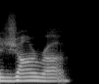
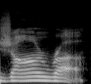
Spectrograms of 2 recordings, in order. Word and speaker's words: genre: 还是他的设定，我觉得他的设定非常的有趣，就是在一个虚幻的世界里面，这应该算是科幻吧，如果要分类的话，因为我们会说他的 genre，诶，我有这个 YouTube 影片告诉大家怎么样发音 genre，它听起来像是一个法语的单字对吗？但它也确实是，所以那个 G 你不能把它念成 J， right？它是 Z，是有震动的，像我们说 Z 的那个 Z 一样。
